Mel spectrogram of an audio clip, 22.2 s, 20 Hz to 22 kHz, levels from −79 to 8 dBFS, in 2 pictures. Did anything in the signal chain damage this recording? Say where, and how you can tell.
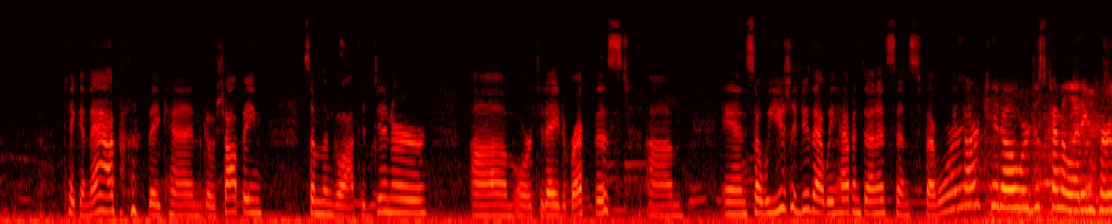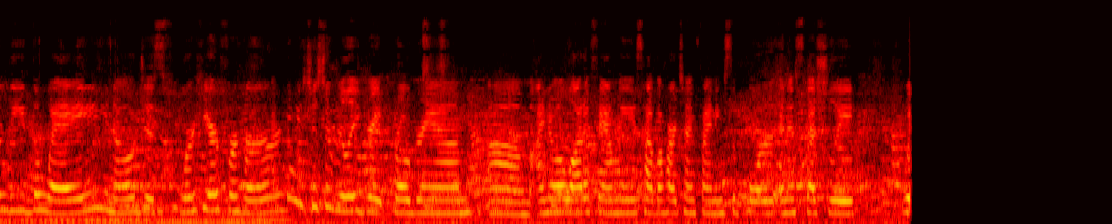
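Yes. At 20.22 s the sound cuts off mid-flow into silence with no room tone, and it stays that way to the end. That audio dropout to silence most likely came from lost input at capture, with the recorder writing silence.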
